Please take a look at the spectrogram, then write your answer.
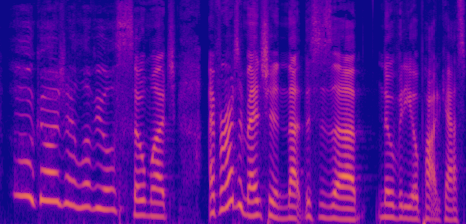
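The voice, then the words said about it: Raspy voice. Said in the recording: “the sweet raspiness of my voice. I've heard it's raspy ... it's just been my voice”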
